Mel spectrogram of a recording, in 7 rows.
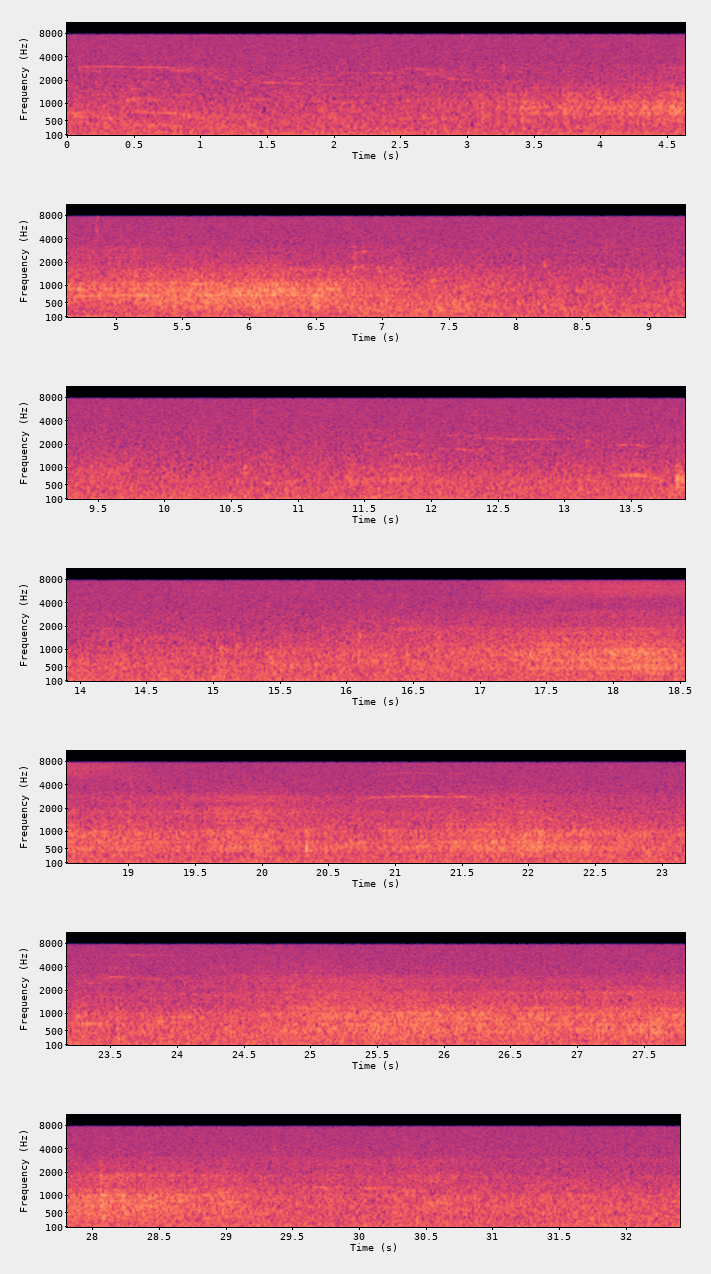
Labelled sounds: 0.0	3.4	killer whale, Bigg's (transient), Gulf of Alaska transient, 1.6 to 3.1 kHz
11.6	12.5	killer whale, Bigg's (transient), Gulf of Alaska transient, 1.1 to 2.4 kHz
20.7	22.5	killer whale, Bigg's (transient), Gulf of Alaska transient, 1.3 to 5.8 kHz

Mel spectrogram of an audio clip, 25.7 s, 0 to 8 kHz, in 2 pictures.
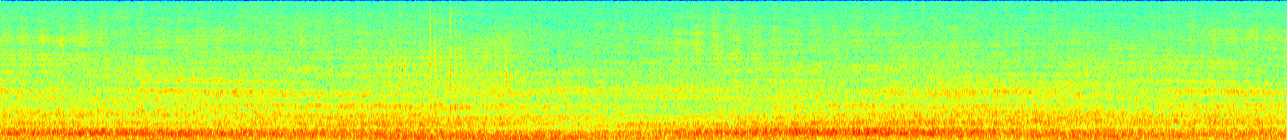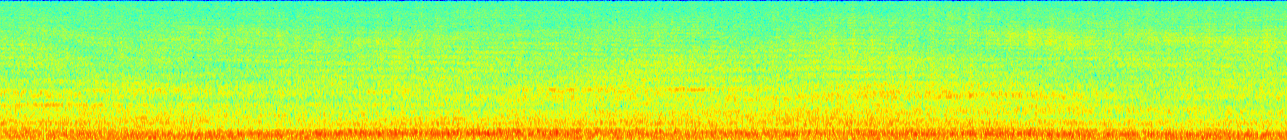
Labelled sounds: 0.6	0.8	vessel noise, 3.1 to 3.5 kHz
1.5	1.8	vessel noise, 2.7 to 2.9 kHz
13.7	14.0	vessel noise, 3.0 to 3.2 kHz
23.7	23.9	vessel noise, 4.5 to 4.8 kHz

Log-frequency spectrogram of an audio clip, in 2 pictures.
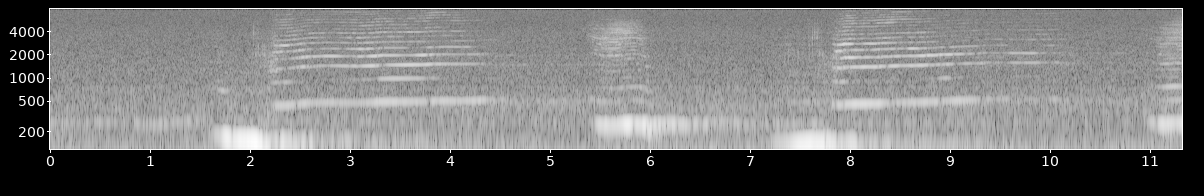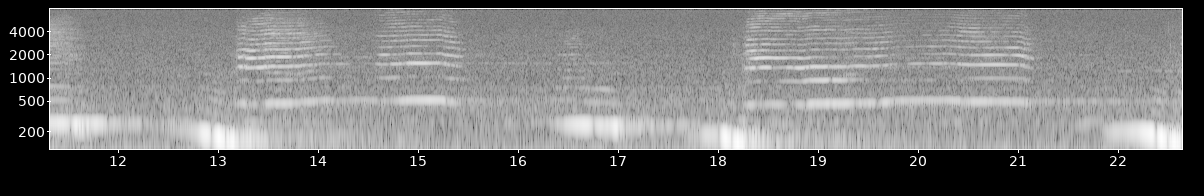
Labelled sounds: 2.2	4.4	humpback whale, 0.93 to 7.3 kHz
5.6	5.9	humpback whale, 3.1 to 4.4 kHz
7.8	9.9	humpback whale, 1.3 to 7.3 kHz
11.0	11.4	humpback whale, 0.80 to 4.0 kHz
13.2	15.5	humpback whale, 0.90 to 7.4 kHz
18.2	21.8	humpback whale, 0.86 to 7.7 kHz

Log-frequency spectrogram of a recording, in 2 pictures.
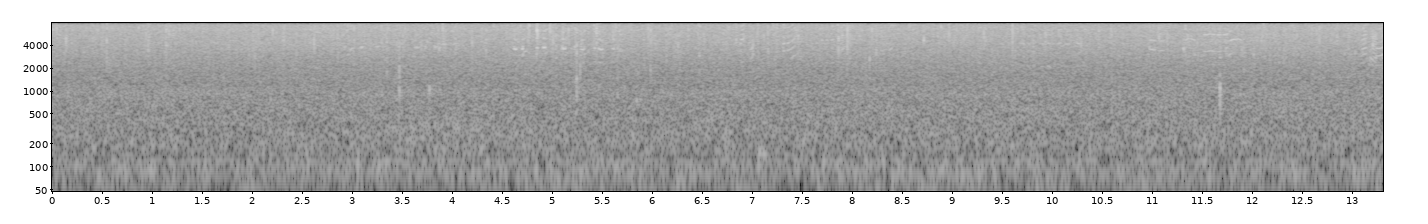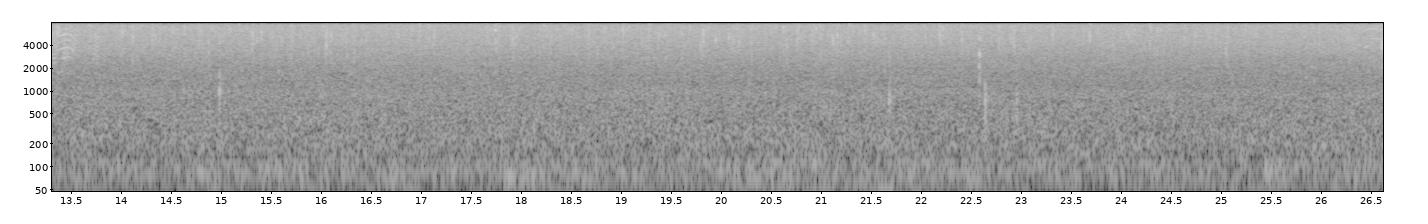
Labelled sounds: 11.5	11.8	Pacific white-sided dolphin, 5.4 to 5.7 kHz

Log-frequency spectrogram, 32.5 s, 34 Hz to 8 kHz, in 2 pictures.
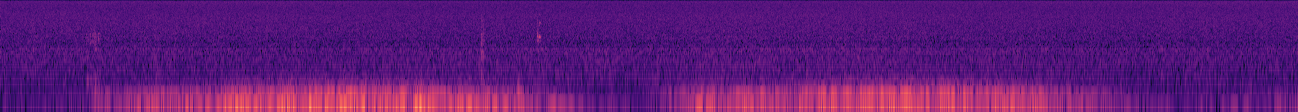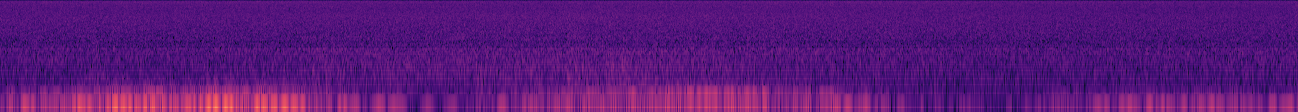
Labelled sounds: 1.0	1.3	humpback whale, 0.93 to 1.6 kHz

